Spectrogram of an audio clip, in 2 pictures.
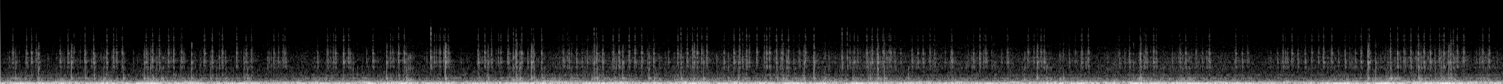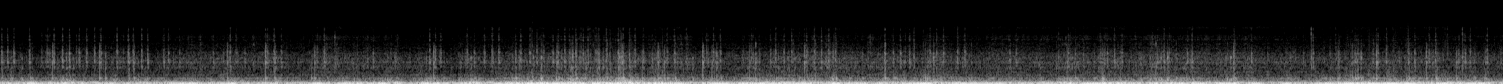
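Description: Suzuki Jimny driving on a dirt road: a steady low rumble from the engine and the road, with frequent short knocks and rattles from the bumps.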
